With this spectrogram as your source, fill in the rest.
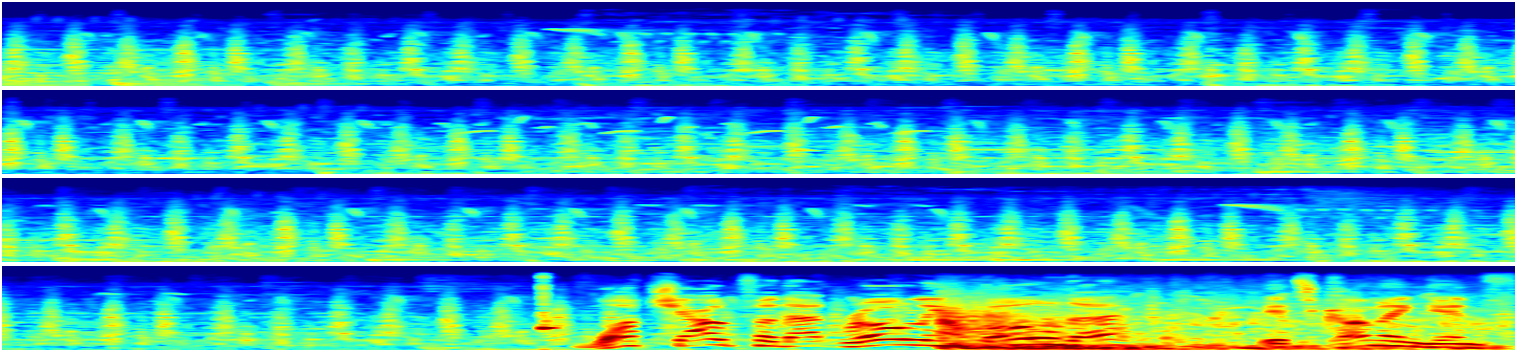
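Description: A small train clatters steadily along its track with quick, even clicks.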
